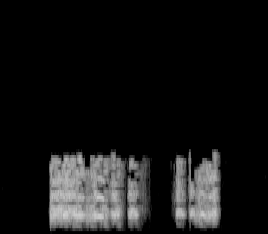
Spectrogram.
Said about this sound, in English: Those are geese.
